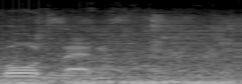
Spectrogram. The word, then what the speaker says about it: Magdalene: from the Bible but used the French pronunciation of her name mlin in order to get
